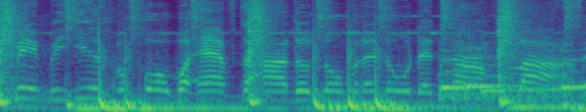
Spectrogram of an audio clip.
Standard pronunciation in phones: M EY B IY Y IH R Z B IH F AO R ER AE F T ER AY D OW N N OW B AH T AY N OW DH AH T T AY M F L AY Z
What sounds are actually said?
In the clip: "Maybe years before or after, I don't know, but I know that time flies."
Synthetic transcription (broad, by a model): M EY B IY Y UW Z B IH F AO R ER AE F T ER AY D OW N N OW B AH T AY N OW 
